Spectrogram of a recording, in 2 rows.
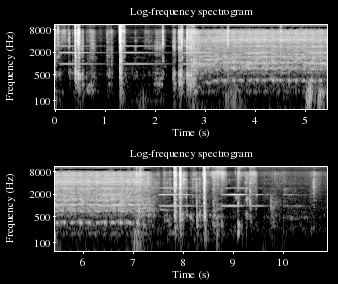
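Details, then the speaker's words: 2005 Volvo XC70 crank-no-start with cam/crank timing correlation codes, checked with an in-cylinder pressure transducer: the starter turns the engine evenly for about four seconds with steady compression pulses, but it never catches, because the timing belt has jumped and nothing is in sync. "all right so my timing has jumped it clearly has jumped uh nothing is in sync"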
